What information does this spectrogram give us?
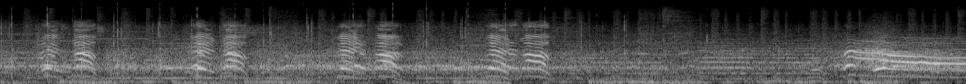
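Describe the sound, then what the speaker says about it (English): A stadium crowd at a Vietnam football match against Iraq roars steadily, with surging cheers and whistles rising and falling, under a voice talking over it. "the crowd is really starting to get into this game"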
